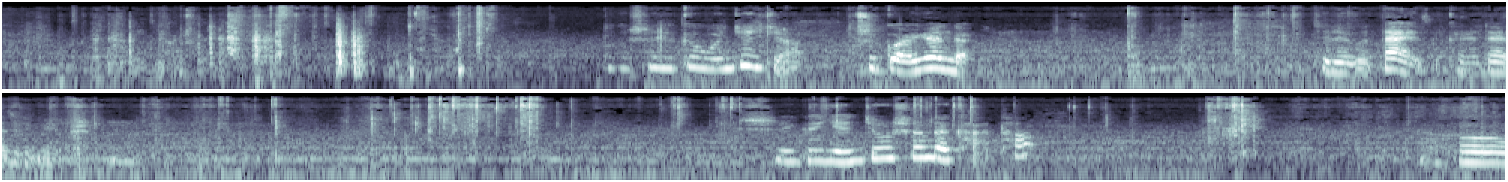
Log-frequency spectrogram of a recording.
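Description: Paper and plastic packaging rustle and crinkle.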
